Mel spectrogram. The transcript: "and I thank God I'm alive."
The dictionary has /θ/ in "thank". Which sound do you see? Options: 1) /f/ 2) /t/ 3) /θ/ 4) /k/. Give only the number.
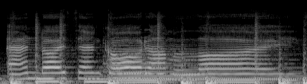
3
